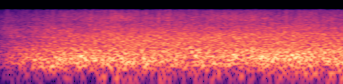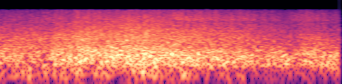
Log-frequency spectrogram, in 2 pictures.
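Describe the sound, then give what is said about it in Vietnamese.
Waves surge onto a sandy shore of a remote island at night and wash over dead coral, a continuous roaring hiss that swells a little midway and then eases, with no voices. “Biển đêm lặng lẽ, chỉ có tiếng sóng xô ào ạt từng đợt lên bờ cát, tràn lên cả dĩa san hô chết mấp mé gốc cây phong ba già.”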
